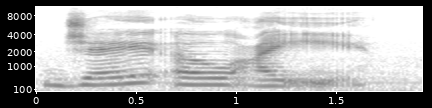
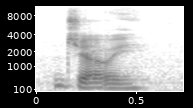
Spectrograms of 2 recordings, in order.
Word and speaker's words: Joie: J O I E. – Joie.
